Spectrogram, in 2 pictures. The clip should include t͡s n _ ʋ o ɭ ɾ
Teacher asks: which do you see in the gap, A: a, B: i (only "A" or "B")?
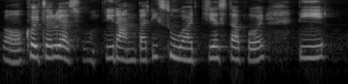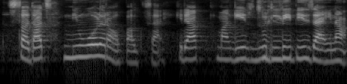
B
